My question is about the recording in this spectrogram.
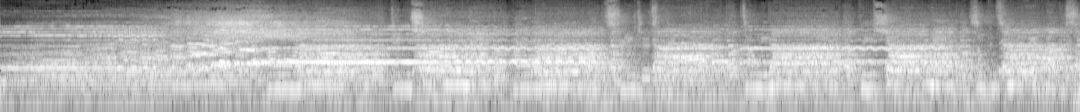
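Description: Mixed-voice a cappella group singing held chords with no clear words, a high voice with vibrato on top, the chords changing every couple of seconds, with a few sharp hits between them.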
